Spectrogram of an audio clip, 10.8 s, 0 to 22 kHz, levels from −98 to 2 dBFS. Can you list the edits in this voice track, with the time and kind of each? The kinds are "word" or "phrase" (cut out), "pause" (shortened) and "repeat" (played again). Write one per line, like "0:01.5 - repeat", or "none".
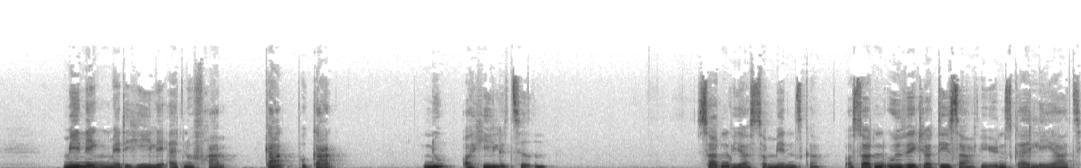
0:01.7 - word
0:04.6 - pause
0:07.3 - word
0:08.3 - pause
